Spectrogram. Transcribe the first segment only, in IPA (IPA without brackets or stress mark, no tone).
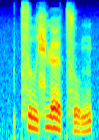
t͡s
